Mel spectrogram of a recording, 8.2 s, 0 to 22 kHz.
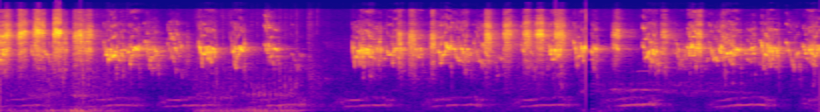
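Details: Quarrelling budgerigars recorded 25 October 2023 keep up loud, shrill chattering chirps, while a deeper rolling coo repeats steadily underneath about twice a second.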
